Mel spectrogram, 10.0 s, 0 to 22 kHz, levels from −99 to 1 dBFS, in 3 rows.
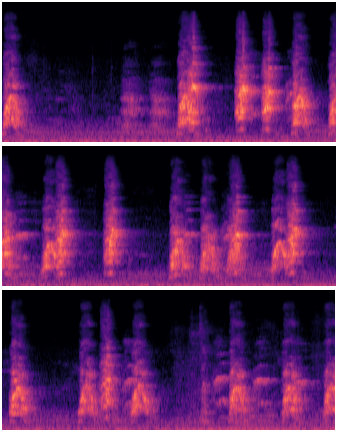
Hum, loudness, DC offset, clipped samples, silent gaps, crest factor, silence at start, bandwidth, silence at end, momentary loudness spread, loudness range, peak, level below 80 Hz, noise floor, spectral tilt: none; -30 LUFS; under 0.1%; under 0.1%; none; 24 dB; 0 s; 15.5 kHz; 0 s; 18 LU; 7 LU; -10 dBFS; -52 dBFS; -50 dBFS; -3 dB/octave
